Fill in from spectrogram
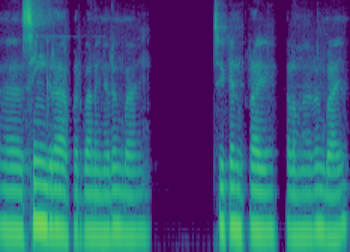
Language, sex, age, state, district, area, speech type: Bodo, male, 18-30, Assam, Kokrajhar, rural, spontaneous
